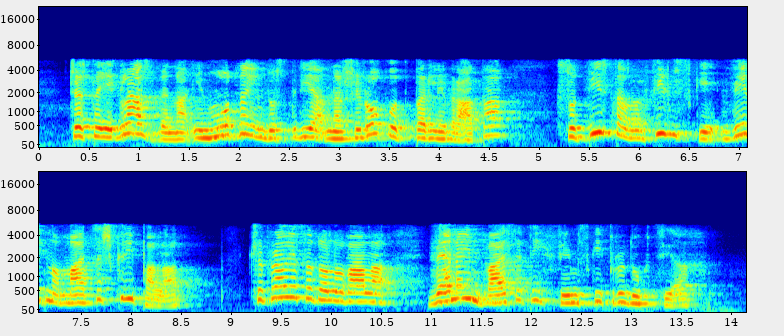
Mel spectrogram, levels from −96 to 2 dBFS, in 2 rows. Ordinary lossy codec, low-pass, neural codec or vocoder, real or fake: AAC, 32 kbps; 5.4 kHz; vocoder, 44.1 kHz, 128 mel bands, Pupu-Vocoder; fake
